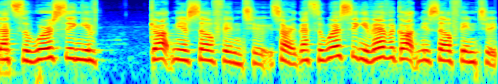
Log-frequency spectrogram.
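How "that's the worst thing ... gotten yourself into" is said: usual speaking voice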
